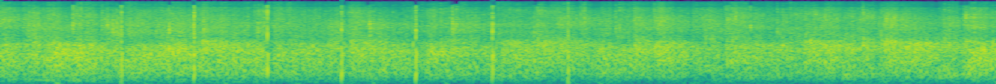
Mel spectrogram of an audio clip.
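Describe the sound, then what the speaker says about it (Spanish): Congregation applause during a church service, loud and sustained, with a few sharp individual claps standing out from the steady roar of many hands. "Dele un aplauso al Señor."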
